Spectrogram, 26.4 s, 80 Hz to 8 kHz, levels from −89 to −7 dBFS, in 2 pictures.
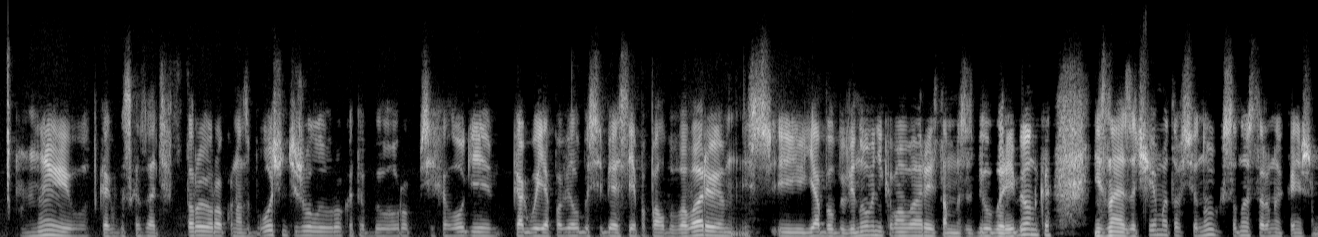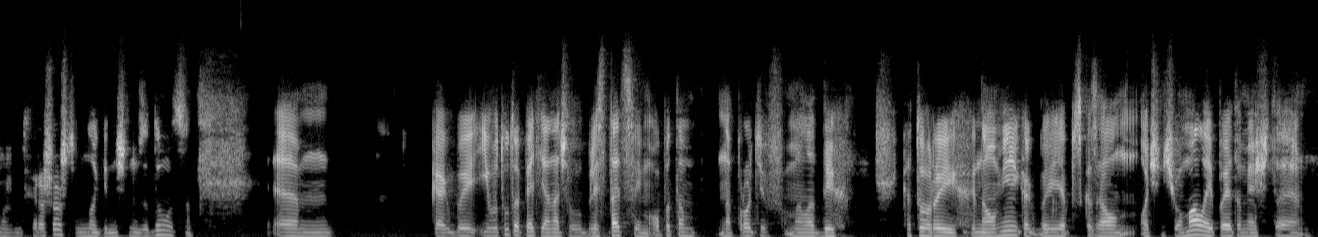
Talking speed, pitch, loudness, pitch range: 195 wpm, 125 Hz, -27 LUFS, 120-135 Hz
